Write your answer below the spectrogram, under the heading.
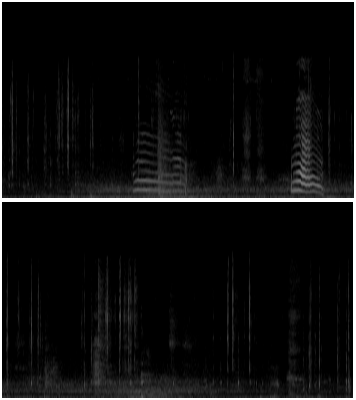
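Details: Squeaky, a tiny hungry kitten found in South Los Angeles and rescued into foster care, being bottle-fed. He gives two high, wavering meows about three seconds apart, the second louder, then falls quiet amid soft clicks and handling noise.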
